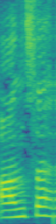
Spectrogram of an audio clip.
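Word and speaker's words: answer: डब् silent होता है जब भी एस के बाद डब्लू आता है तो क्या होता है डब्लू साइलेंट होता है जैसे ए एन एस डब्लू ई आर तो आंसर है इसको हम आंसर पढ़ेंगे इसको हम डब्लू का प्रोनंसिएशन नहीं करते हैं आंसर नहीं पढ़ते हैं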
